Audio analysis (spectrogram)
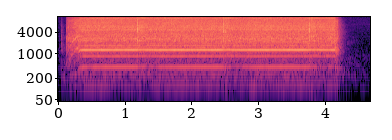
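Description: DeWalt DCE410 cordless brushless PEX expander expanding 1 inch pipe, one steady, loud mechanical whine lasting about four seconds before it stops abruptly, with no talking.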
